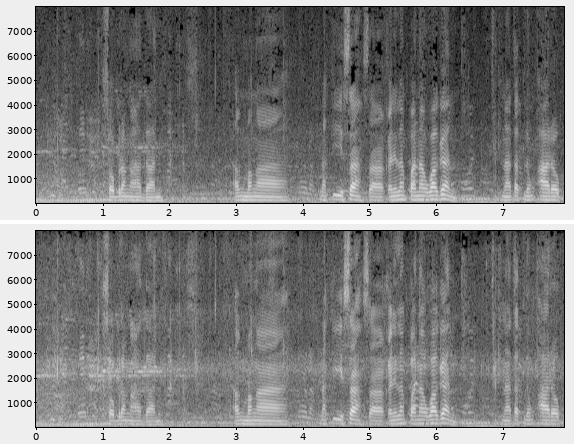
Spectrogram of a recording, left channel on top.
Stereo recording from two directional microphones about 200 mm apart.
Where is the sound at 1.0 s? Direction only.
30° left (ahead or behind).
